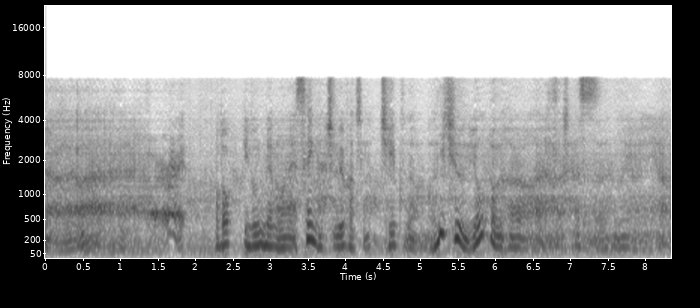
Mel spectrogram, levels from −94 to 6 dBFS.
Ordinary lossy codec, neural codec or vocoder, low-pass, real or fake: none; codec, 16 kHz, 0.5 kbps, FunCodec, trained on LibriTTS, 25 frames a second; none; fake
